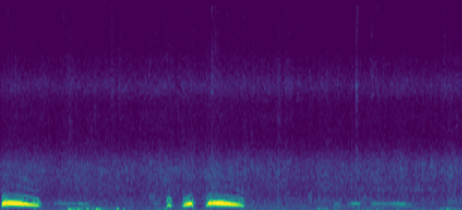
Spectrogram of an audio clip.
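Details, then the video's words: Spotted dove in the wild cooing: a long falling coo opens, then after a pause two brief notes and another drawn-out coo, with faint distant coos and low rumble behind. "Burung Tekukur Liar Kurang Mental"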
